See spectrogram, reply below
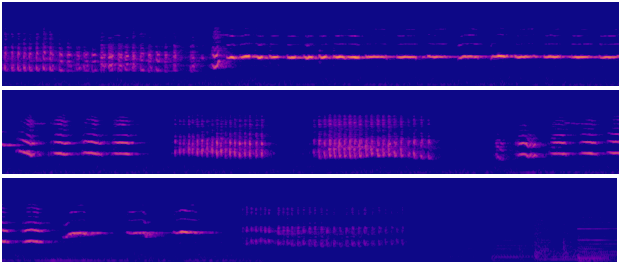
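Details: A Belgian song canary of the 'flute canary' type, whose songs can run several minutes, sings soft, flute-like rolling tours with a long sustained whistle and rapid trills.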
